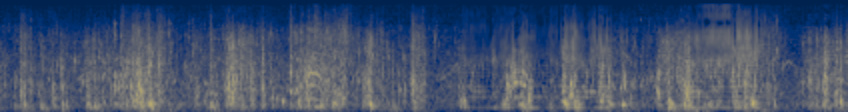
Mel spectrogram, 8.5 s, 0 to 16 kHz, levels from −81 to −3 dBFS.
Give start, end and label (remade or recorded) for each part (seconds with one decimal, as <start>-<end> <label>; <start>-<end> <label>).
0.0-4.6 recorded; 4.6-6.1 remade; 6.1-6.9 recorded; 6.9-7.6 remade; 7.6-8.5 recorded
